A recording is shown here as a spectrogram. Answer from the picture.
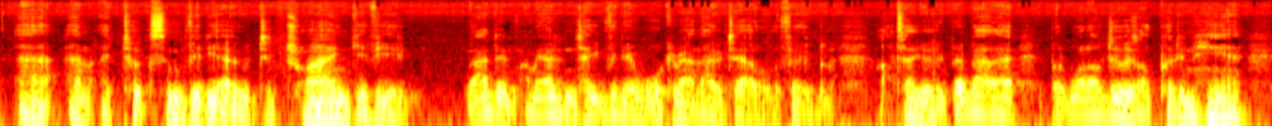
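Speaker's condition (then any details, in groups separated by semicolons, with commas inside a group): No condition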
